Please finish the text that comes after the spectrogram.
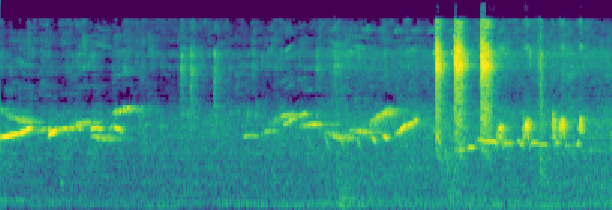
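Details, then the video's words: White-rumped shama mating sound for luring and training birds: a run of warbling whistled notes, wavering and rising, followed by a burst of sharp clicks and short high chips. "Suara murai batu kawin"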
